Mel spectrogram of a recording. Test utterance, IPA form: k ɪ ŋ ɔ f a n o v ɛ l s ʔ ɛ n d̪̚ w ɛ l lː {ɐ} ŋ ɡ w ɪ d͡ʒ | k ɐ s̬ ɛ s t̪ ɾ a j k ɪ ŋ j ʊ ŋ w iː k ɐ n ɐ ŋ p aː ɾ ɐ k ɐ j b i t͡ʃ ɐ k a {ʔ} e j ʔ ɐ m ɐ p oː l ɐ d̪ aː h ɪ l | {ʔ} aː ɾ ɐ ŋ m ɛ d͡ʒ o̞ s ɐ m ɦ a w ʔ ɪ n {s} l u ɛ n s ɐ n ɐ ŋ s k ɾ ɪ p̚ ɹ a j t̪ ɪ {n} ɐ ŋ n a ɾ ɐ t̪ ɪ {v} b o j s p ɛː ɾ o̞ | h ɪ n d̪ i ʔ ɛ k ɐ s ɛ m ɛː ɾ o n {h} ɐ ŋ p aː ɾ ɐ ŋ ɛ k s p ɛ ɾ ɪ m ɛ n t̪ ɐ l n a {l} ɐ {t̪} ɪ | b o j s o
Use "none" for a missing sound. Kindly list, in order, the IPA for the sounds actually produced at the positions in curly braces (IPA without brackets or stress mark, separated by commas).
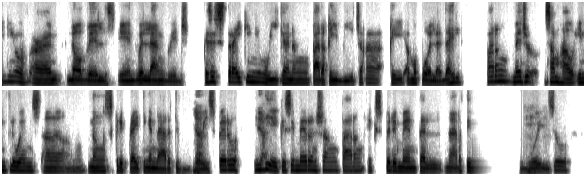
a, k, p, f, ŋ, v, ʃ, ɾ, t̪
